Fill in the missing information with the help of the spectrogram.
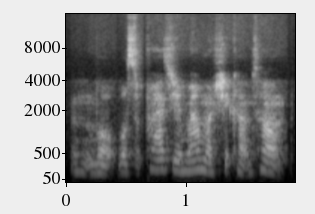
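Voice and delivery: fast, soft whispered plotting; conspiratorial whisper. Acted. The king whispering to the family to hide for a surprise. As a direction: hush them into hiding. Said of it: "the king says".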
